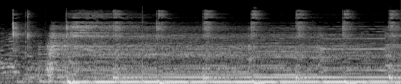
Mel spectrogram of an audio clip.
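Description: Live rock band kicking into a song: a few drum hits, then about half a second in electric guitar and bass come in loud on a sustained low note, with drum and cymbal strokes about twice a second.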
